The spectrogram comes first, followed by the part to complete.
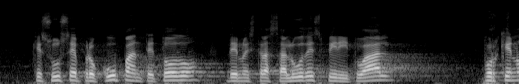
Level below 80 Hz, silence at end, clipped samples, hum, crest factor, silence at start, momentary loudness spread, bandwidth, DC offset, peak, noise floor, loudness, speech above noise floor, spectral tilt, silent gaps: -44 dBFS; 0 s; under 0.1%; none; 18 dB; 0.35 s; 11 LU; 10.5 kHz; under 0.1%; -2 dBFS; -51 dBFS; -19 LUFS; 33 dB; -7.5 dB/octave; none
